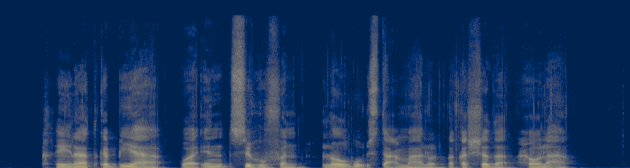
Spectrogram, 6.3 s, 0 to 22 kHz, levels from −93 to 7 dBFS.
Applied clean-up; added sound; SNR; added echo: neural mask model RNNoise.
